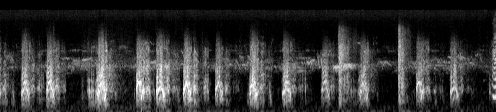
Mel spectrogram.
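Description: A cartoon dog from the animated series Bouba le petit ourson barks frantically in rapid, loud, repeated yelps over about ten seconds, with no talking.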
